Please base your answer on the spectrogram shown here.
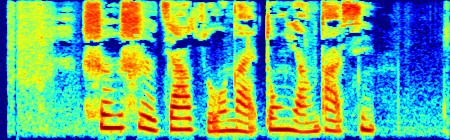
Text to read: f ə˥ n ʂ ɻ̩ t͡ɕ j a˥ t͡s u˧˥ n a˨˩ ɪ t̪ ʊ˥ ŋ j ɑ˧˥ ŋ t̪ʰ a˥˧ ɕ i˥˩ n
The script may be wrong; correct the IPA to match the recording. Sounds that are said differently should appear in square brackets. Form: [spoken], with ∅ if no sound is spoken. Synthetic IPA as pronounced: [ʂ] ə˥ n ʂ ɻ̩ t͡ɕ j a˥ t͡s u˧˥ n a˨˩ ɪ t̪ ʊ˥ ŋ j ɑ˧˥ ŋ [t̪] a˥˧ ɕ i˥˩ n

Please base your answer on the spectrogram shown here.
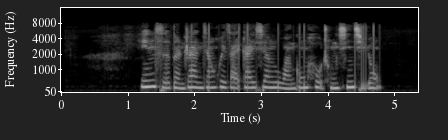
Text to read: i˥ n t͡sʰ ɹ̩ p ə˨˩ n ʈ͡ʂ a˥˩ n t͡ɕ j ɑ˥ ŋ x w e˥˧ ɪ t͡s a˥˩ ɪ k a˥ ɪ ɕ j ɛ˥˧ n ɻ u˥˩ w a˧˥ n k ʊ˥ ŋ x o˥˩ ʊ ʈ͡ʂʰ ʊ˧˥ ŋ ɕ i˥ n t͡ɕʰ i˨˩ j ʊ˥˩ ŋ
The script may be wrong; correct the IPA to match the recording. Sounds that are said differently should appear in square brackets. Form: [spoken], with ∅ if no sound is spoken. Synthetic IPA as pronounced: i˥ n t͡sʰ ɹ̩ p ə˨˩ n ʈ͡ʂ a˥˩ n t͡ɕ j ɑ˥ ŋ x w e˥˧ ɪ t͡s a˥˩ ɪ k a˥ ɪ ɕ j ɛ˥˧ n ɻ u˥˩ w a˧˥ n k ʊ˥ ŋ x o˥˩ ʊ ʈ͡ʂʰ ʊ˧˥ ŋ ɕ i˥ n t͡ɕʰ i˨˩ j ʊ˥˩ ŋ

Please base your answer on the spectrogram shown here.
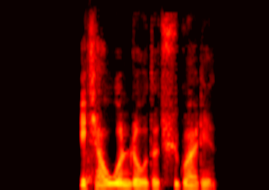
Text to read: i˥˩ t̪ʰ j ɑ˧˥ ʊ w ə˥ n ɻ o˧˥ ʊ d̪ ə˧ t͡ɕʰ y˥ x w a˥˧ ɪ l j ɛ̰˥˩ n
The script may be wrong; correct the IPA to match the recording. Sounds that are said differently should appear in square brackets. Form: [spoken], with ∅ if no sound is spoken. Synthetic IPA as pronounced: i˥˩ t̪ʰ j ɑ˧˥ ʊ w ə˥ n ɻ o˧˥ ʊ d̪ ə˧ t͡ɕʰ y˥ [k] w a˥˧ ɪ l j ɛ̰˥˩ n

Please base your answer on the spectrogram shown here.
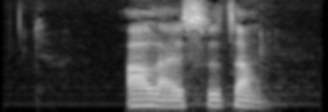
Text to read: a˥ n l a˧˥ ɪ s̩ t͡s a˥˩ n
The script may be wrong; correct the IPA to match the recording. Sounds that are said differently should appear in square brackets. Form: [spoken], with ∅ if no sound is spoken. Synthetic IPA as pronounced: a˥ [∅] l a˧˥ ɪ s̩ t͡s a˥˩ n

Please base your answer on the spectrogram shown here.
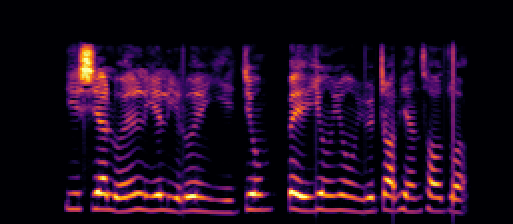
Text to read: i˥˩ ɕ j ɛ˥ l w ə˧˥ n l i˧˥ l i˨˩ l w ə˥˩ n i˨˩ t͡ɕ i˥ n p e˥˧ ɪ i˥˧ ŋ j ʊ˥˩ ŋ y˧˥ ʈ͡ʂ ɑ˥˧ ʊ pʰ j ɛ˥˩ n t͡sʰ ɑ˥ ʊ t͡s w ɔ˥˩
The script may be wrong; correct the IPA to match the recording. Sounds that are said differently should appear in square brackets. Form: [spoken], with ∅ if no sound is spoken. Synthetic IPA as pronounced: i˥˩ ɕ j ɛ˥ l w ə˧˥ n l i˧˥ l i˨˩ l w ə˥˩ n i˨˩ t͡ɕ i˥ [ŋ] p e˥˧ ɪ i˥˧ ŋ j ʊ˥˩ ŋ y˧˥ ʈ͡ʂ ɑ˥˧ ʊ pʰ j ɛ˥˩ n t͡sʰ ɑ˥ ʊ t͡s w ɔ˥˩

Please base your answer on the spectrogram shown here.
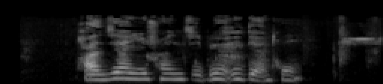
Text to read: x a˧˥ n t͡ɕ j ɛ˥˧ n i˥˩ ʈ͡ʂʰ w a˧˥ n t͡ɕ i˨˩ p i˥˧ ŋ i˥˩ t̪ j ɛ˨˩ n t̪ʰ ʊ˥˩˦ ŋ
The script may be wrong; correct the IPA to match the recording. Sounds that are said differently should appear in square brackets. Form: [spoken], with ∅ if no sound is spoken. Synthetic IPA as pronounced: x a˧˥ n t͡ɕ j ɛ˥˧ n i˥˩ ʈ͡ʂʰ w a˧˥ n t͡ɕ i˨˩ p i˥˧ ŋ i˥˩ t̪ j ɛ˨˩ n t̪ʰ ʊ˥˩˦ ŋ

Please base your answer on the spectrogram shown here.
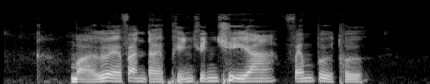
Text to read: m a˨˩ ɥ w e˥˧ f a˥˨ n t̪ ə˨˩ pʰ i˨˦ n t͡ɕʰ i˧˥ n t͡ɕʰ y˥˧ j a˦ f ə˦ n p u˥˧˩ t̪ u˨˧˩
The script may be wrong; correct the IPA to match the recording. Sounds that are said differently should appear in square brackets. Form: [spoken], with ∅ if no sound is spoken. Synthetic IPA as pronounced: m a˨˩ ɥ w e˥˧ f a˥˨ n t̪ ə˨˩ pʰ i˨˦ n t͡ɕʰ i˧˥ n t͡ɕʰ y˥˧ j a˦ f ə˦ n p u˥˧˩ [t̪ʰ] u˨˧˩

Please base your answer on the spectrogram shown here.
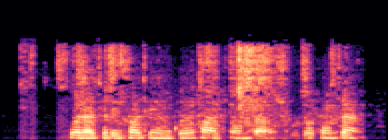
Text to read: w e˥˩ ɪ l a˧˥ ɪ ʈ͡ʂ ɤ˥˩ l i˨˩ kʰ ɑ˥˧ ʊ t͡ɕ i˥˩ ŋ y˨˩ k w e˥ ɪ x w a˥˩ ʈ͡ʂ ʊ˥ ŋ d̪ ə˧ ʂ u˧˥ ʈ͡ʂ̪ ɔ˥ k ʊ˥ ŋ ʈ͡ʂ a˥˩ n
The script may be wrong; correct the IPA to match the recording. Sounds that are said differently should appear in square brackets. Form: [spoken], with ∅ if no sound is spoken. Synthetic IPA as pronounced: w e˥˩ ɪ l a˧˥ ɪ ʈ͡ʂ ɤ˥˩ l i˨˩ kʰ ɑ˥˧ ʊ t͡ɕ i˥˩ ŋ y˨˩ k w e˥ ɪ x w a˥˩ ʈ͡ʂ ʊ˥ ŋ d̪ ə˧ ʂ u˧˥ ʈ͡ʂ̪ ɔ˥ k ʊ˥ ŋ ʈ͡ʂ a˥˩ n

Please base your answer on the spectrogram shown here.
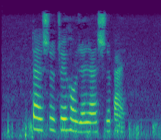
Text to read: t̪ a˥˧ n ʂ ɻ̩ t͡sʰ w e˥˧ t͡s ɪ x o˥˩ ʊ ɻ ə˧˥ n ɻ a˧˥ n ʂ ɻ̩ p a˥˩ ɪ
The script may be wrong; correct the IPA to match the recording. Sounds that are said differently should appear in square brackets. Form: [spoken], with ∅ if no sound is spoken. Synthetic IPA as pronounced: t̪ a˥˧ n ʂ ɻ̩ [t͡s] w e˥˧ [∅] ɪ x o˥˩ ʊ ɻ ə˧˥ n ɻ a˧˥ n ʂ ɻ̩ p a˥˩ ɪ

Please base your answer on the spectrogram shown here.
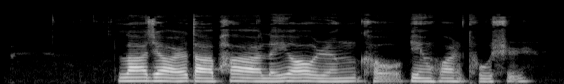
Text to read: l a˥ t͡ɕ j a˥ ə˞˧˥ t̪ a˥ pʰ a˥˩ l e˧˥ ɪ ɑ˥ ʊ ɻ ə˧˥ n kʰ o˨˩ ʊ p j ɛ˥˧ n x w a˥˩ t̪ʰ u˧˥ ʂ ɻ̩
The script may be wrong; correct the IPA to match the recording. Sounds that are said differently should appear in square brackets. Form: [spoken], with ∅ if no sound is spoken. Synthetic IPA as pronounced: l a˥ t͡ɕ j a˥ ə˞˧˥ t̪ [a˨˩] pʰ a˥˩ l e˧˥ ɪ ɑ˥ ʊ ɻ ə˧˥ n kʰ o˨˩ ʊ p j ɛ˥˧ n x w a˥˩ t̪ʰ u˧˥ ʂ ɻ̩

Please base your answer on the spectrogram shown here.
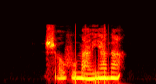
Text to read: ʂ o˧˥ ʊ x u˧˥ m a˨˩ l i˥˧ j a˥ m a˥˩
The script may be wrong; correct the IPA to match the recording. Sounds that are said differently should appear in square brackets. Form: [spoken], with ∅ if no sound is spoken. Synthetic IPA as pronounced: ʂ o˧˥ ʊ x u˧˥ m a˨˩ l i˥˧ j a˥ [n] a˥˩

